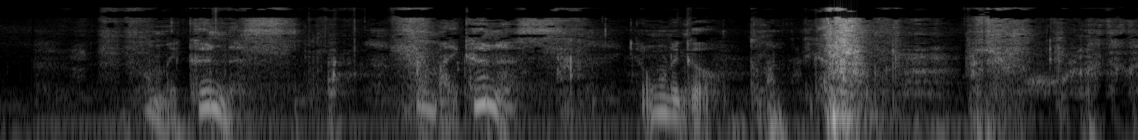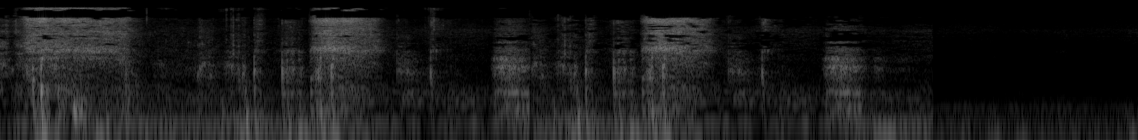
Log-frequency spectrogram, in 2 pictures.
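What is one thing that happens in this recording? A dog grumbles and growls playfully up close.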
